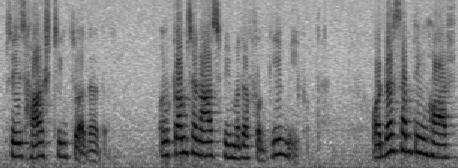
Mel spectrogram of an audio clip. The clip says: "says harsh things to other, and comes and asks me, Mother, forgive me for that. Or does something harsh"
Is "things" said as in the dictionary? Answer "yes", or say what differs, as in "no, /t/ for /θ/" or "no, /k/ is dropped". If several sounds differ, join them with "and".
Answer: no, /t/ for /θ/ and /z/ is dropped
